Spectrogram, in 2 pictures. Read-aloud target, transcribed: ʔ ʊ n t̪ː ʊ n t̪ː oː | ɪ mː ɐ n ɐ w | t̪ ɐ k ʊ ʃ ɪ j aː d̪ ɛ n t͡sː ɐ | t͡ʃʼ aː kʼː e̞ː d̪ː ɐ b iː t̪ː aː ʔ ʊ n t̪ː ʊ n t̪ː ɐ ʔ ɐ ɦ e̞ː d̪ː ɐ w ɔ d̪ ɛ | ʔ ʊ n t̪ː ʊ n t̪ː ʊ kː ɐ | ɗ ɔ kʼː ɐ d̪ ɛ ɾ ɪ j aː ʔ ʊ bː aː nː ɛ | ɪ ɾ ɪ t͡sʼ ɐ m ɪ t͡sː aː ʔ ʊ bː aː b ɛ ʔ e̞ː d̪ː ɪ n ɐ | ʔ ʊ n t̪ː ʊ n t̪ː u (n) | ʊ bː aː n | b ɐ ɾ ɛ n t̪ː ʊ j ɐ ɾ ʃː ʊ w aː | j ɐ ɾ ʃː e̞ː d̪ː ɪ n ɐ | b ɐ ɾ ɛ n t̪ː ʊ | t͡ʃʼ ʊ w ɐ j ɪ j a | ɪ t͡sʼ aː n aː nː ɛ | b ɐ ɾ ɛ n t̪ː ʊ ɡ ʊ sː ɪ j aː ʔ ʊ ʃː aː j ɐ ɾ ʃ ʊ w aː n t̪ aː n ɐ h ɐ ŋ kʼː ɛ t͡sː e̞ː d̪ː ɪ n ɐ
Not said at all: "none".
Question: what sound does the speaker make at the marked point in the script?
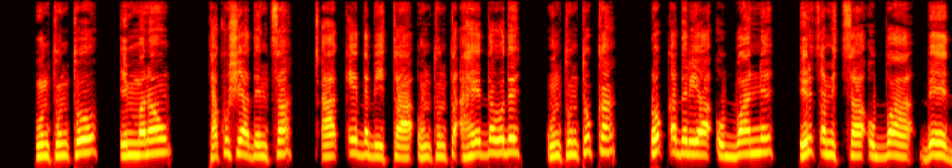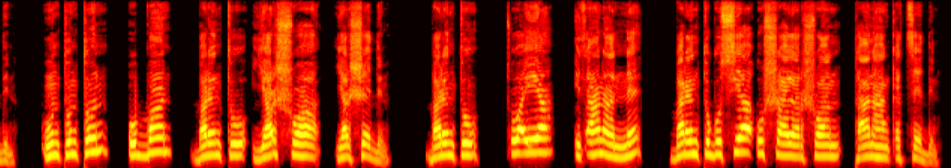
n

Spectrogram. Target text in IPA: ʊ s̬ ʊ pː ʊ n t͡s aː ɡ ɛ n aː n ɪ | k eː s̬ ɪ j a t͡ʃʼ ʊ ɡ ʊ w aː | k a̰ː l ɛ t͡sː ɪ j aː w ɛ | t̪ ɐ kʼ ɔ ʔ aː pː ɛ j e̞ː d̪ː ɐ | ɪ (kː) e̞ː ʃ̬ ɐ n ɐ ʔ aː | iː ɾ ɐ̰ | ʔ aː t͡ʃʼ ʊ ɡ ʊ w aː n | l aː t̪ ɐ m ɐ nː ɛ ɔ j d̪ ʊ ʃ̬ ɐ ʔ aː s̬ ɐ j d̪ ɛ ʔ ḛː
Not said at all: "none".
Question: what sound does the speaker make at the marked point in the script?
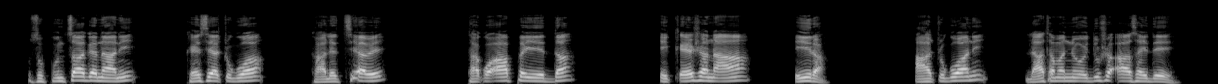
kʼː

